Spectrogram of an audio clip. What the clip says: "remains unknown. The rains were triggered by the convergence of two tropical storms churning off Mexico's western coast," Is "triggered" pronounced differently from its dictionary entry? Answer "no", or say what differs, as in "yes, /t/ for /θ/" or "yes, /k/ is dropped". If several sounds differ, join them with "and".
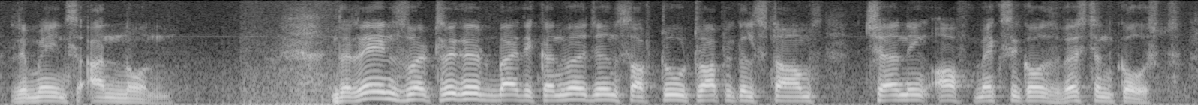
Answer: no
